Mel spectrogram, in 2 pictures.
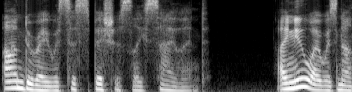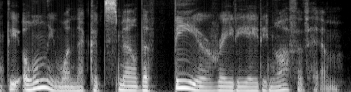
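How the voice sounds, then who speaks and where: A vampire conqueror with a very low, commanding pitch. She is blunt and sharp-tongued, moving between story narration and confrontational audio-drama dialogue. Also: lively intonation, moderate pace, dry recording, clean studio sound. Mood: watchful narrating. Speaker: lead actor and first-person narrator.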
